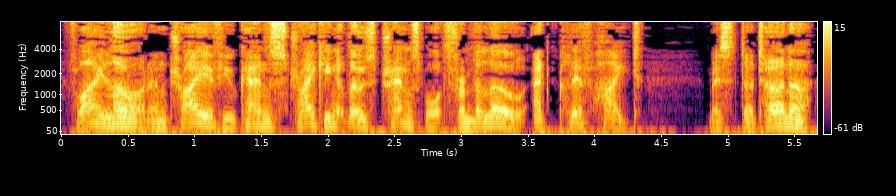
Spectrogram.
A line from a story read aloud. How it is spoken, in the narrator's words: he called urgently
